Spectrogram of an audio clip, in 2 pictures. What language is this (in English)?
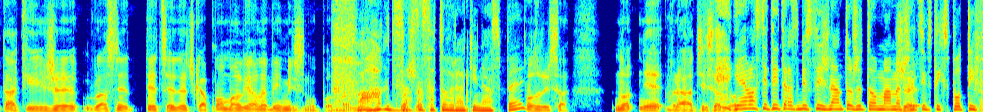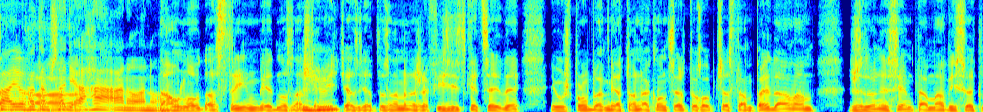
Slovak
